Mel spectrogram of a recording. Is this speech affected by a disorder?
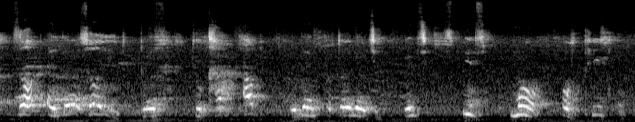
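Yes: cerebral palsy; affects speech and hands.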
